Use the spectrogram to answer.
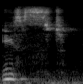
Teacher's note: the tongue doesn't really hardly move at all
